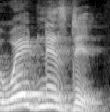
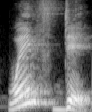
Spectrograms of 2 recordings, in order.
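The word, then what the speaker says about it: Wednesday: এখানে দেখতে পাচ্ছেন ওয়েডনেসডে। অনেকেই বলে ওয়েডনেসডে, উচ্চারণের সাথে দেখছি ডাব্লিউ ইডি, ওয়েড এন এস, ওয়েডনেস ডি এ ওয়াই ডে, ওয়েডনেসডে। কিন্তু এটার সঠিক উচ্চারণ কি? ওয়েন্সডে।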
